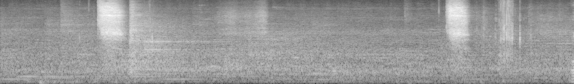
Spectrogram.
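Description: A young man exhales sharply with effort, close by.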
